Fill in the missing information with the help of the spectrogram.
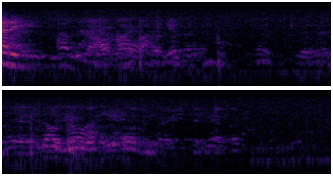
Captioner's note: general chatter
